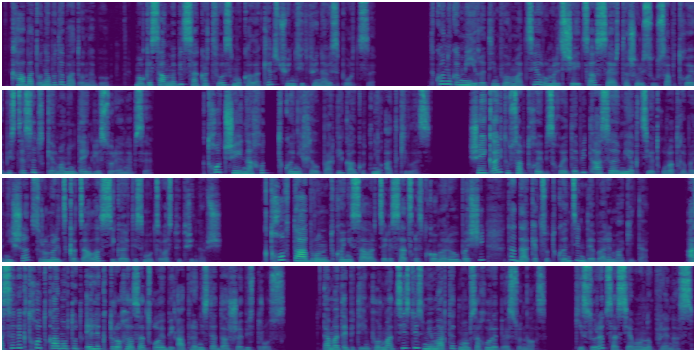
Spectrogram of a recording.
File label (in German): Georgien W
